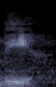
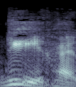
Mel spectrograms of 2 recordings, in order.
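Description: First: The second syllable is light and unstressed. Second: The second syllable keeps its full falling tone. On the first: Fierce or intense. "这就是剧烈凶猛的意思" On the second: Interests and harms. "这是指利益和损害"

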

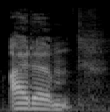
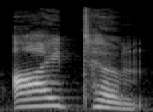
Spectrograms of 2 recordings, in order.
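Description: First: The t sounds like a soft d. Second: The t is a crisp t sound.

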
